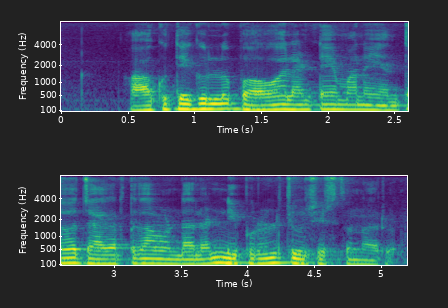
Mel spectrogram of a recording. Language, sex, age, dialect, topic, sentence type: Telugu, male, 18-24, Utterandhra, agriculture, statement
